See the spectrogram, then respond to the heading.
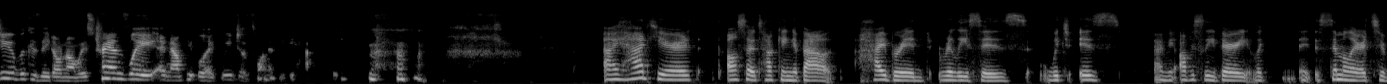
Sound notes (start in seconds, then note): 3.6 laughs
